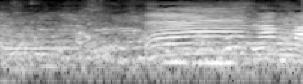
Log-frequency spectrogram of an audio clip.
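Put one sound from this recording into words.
A young girl squeals with delight.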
